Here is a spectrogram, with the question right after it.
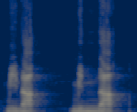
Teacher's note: both are accented on the last syllable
